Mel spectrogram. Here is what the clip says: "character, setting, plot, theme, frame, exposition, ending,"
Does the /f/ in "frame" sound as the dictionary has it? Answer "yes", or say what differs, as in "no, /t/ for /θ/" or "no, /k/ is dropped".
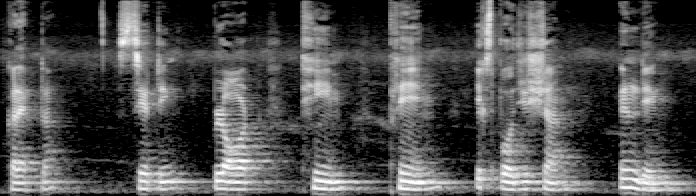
no, /p/ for /f/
